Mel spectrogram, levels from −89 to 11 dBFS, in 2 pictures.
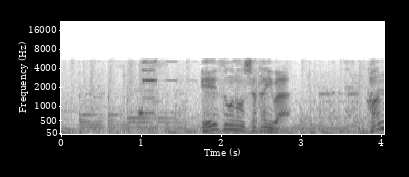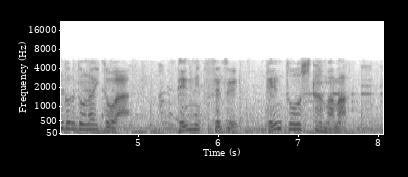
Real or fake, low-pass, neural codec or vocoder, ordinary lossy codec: real; 5.4 kHz; none; Opus, 32 kbps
